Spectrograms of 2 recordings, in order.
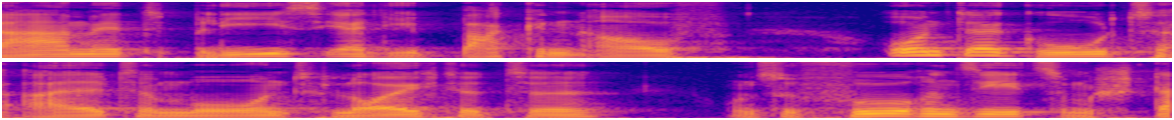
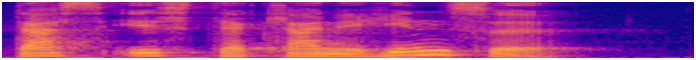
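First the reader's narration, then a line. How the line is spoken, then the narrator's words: Plain. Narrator (German): sagte Hävelmann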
